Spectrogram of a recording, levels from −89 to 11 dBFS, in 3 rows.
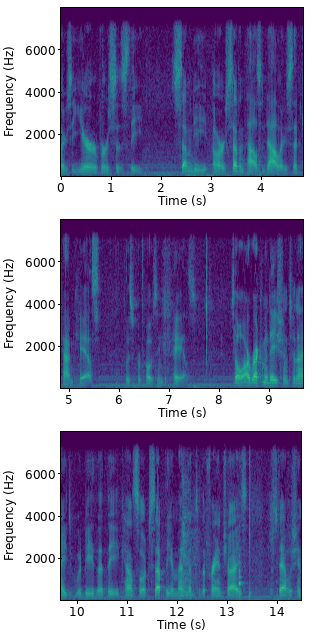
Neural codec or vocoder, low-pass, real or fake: none; 7.2 kHz; real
